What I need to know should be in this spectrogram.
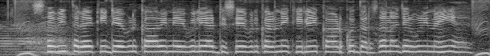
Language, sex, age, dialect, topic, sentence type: Hindi, female, 18-24, Kanauji Braj Bhasha, banking, statement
